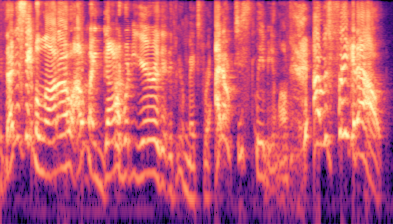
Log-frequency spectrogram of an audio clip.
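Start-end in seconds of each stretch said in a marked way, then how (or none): none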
